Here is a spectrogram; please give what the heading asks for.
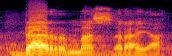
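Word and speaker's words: Dharmasraya: Maka namanya Damasraya. Artinya tu di sini ada uda, ada emas. Uda orang awak, emas orang orang Jawa. Supaya jan patah lidah membacanya ditambah jo R, Darmasraya.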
